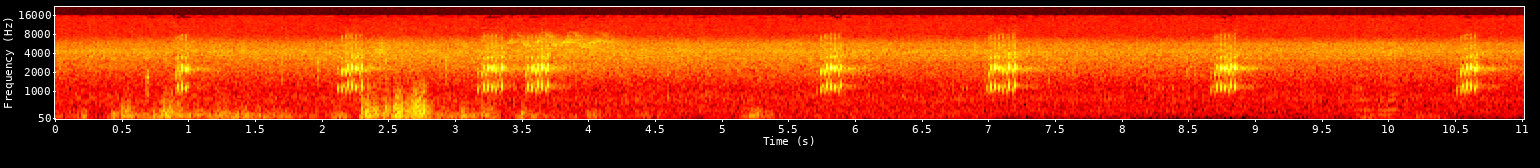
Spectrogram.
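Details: American toads mating in amplexus and laying strings of eggs in a new pond: short, bright two-toned chirps repeat about every second or so, with a few low thumps and rustles near the start.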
